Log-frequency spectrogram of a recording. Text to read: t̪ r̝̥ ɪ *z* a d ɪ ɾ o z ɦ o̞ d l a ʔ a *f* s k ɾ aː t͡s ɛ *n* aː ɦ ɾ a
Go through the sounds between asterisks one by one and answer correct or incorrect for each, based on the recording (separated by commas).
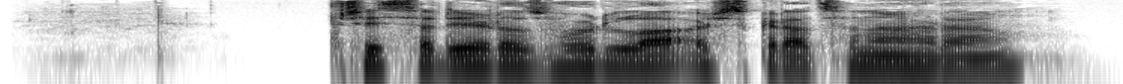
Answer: incorrect, incorrect, correct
